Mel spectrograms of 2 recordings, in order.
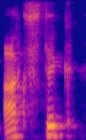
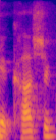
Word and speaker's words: Akashic: Your question is, "How do you access the the Akastic?" I think you meant to say Akashic Records.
